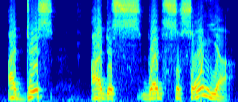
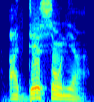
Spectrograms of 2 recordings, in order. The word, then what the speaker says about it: Adesanya: We have Israel, as Luke Thomas would say, I dis Red Sonia. I believe how you say it is Adesanya.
